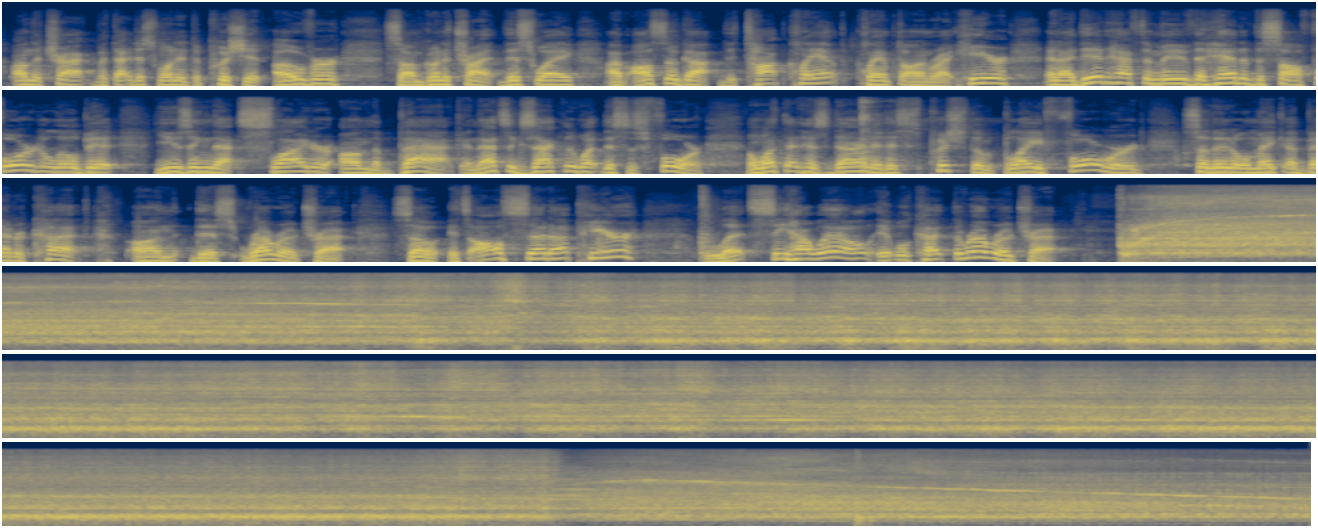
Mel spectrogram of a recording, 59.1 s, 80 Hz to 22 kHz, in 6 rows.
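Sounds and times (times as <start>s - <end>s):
chop saw cutting steel: 16.2s - 17.0s, 28.1s - 59.0s
saw motor whine: 28.1s - 59.0s.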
